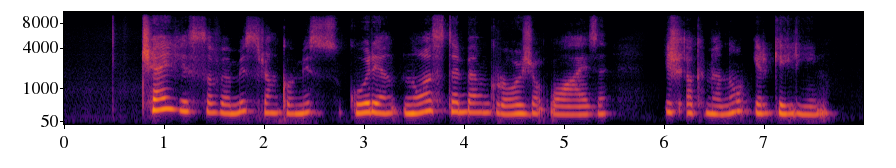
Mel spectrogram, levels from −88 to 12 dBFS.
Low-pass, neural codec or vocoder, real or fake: 9.9 kHz; codec, 16 kHz in and 24 kHz out, 0.9 kbps, LongCat-Audio-Codec, fine tuned four codebook decoder; fake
